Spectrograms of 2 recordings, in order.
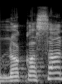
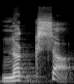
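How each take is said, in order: First: An extra 'a' vowel follows the k sound. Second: No vowel follows the k sound. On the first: The speaker calls it wrong. "इसको नकशा नहीं पढ़ेंगे" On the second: The speaker calls it right. "जल्दी उच्चारण कीजिएगा"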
